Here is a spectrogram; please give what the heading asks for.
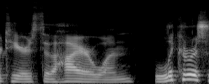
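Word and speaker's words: Lycoris: to the higher one licorice recoil because i think that's actually how it's pronounced rather than lycaus yeah it's licorice i'm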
